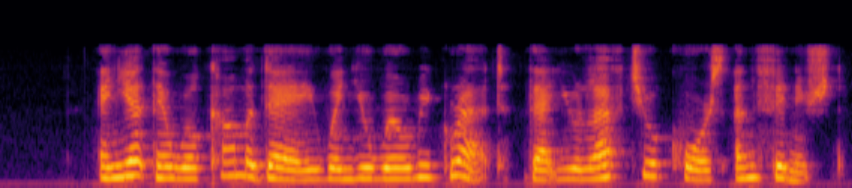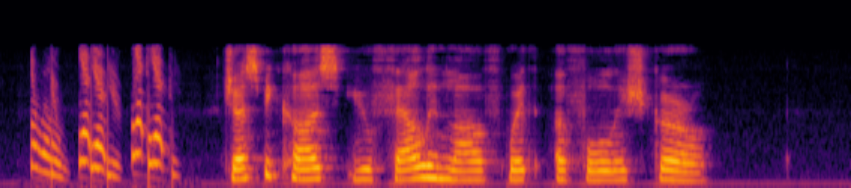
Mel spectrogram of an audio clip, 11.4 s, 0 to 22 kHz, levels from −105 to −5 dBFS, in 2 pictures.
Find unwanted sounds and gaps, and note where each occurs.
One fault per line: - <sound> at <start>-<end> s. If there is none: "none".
- chirp at 5.9-6.9 s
